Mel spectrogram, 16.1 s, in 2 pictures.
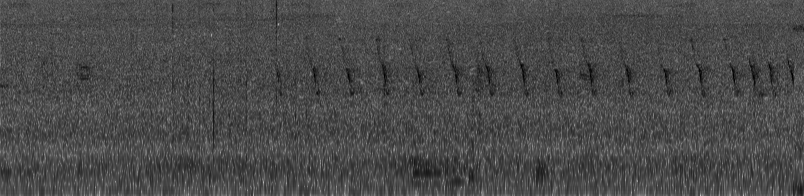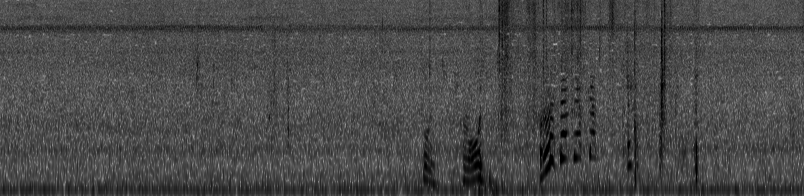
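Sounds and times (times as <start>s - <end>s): outdoor ambience: 0.0s - 16.0s
steady high whine: 3.0s - 16.0s
low hum: 7.8s - 16.0s.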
